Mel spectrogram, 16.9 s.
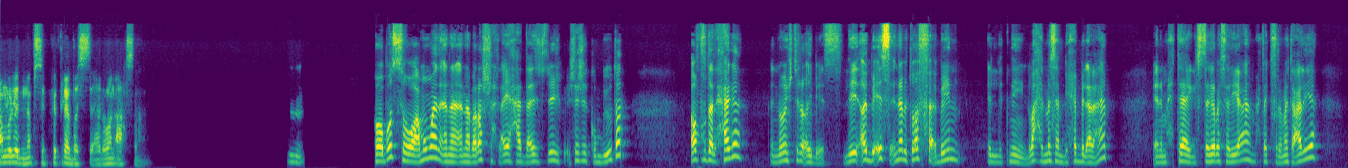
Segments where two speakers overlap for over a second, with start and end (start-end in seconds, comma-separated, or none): none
